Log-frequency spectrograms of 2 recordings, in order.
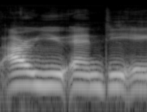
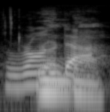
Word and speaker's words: Runda: the way it's spelled, R-U-N-D-A, yeah, your first thought is Runda. Yeah. But then you told me it's actually pronounced Runda.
